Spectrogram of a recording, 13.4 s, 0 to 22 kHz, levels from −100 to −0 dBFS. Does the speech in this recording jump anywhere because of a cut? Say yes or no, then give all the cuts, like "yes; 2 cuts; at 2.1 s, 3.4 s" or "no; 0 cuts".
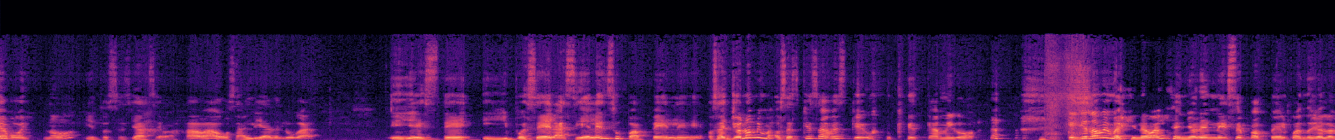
no; 0 cuts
